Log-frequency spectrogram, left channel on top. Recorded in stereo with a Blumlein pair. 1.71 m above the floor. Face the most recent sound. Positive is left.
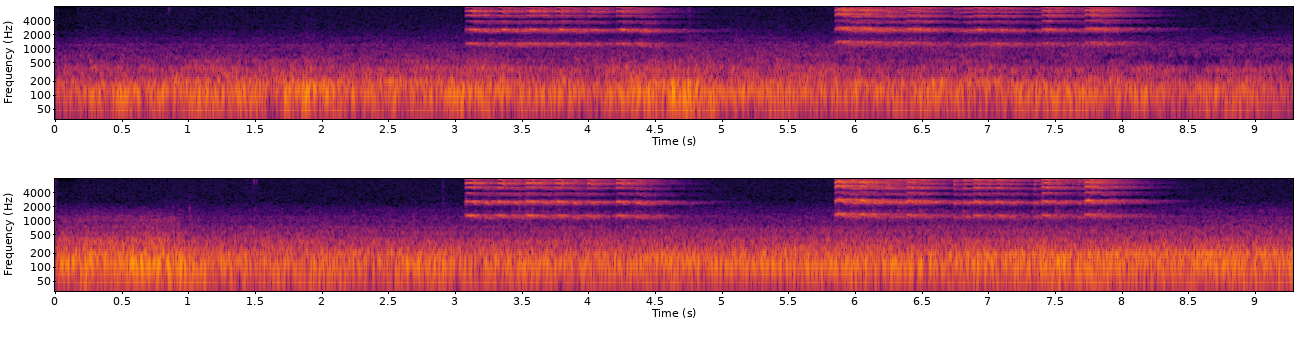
turn(degrees=-65)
